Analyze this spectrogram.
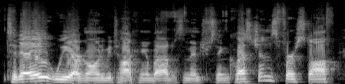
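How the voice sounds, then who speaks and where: A man's voice: lowish voice, animated, quick pace, darkish tone. A middle-aged man hosting his own live podcast, chatty and casual, with many fillers and restarts. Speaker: podcast host, lawyer. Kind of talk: solo live podcast talk. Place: hotel at a conference.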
